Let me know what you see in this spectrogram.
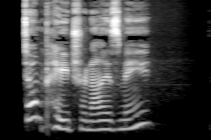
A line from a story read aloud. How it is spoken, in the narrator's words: Brendan snapped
